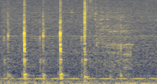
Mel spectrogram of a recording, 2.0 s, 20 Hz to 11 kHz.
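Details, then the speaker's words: 2015 Subaru WRX shifter after the rattle fix, O-ring/rubber band refitted between pin and notch; soft, muted clicks as the lever moves through the gate, the sharp metallic tick gone, sounding like the other gates. Normal shifter gate click. "That metal sound is now gone, and it pretty much sounds like the other"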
